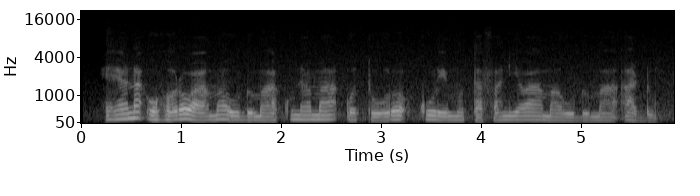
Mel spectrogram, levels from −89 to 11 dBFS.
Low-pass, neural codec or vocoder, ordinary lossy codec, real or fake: none; vocoder, 44.1 kHz, 128 mel bands every 512 samples, BigVGAN v2; none; fake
